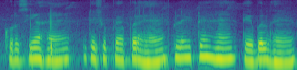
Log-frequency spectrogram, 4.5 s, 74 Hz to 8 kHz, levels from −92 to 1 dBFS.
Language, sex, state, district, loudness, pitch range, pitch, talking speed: Chhattisgarhi, male, Chhattisgarh, Balrampur, -17 LUFS, 145-165 Hz, 155 Hz, 120 wpm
